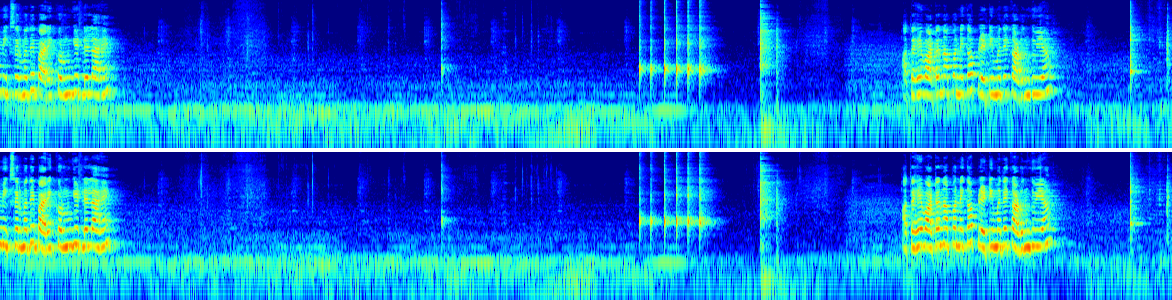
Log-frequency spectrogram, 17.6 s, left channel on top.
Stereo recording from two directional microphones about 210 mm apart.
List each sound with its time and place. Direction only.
0.0 s a woman's voice: 55° right (ahead or behind)
9.6 s wood block: 5° left (ahead or behind)
13.5 s a woman's voice: 55° right (ahead or behind)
